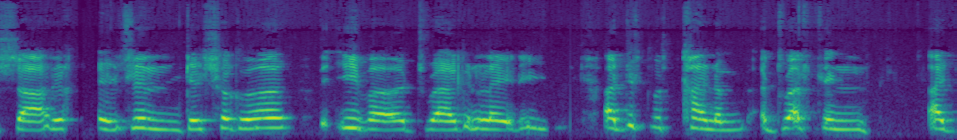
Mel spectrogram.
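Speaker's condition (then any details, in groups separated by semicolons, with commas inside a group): Deafness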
